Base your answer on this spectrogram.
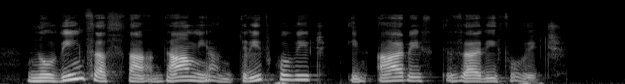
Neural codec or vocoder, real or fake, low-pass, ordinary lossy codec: codec, 44.1 kHz, 7.8 kbps, Pupu-Codec; fake; 19.8 kHz; none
